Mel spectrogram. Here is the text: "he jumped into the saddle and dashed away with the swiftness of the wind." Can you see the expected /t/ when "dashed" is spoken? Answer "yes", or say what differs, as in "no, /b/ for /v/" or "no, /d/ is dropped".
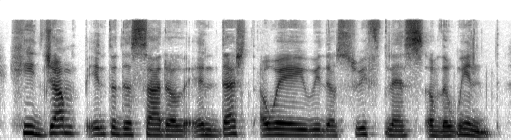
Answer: yes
